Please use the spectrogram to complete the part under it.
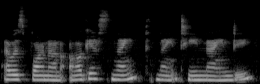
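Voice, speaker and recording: A woman in her twenties from Maine, telling her own story in a casual, animated way, with many fillers and quick rushes of words. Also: medium pitch. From Maine, USA. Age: 20s.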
